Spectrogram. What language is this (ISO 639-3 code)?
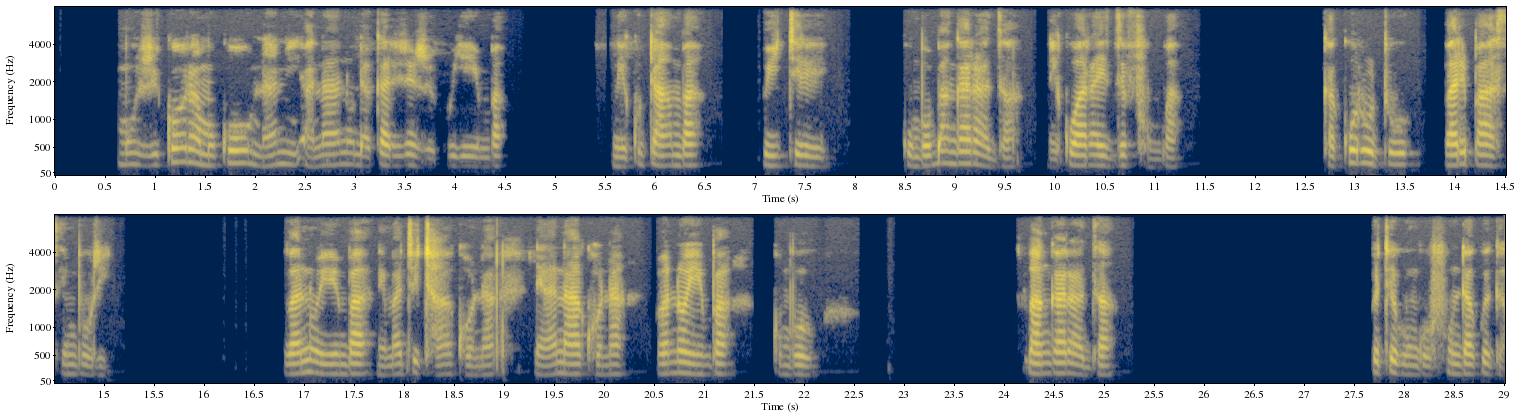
ndc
